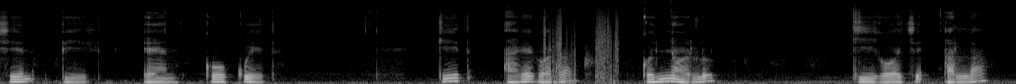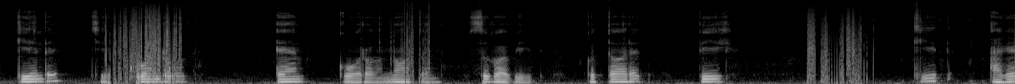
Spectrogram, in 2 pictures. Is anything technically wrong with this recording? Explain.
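Yes. Loose connector crackle appears four times: 5.44–6.18 s after "kiit ake", 11.21–11.97 s after "kikochi ala kende", 14.07–14.45 s before "sikobit kotoret biik", and 18.23–18.89 s. A worn contact intermittently breaks the line, chopping the speech into irregular bursts of scratchy crackle.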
